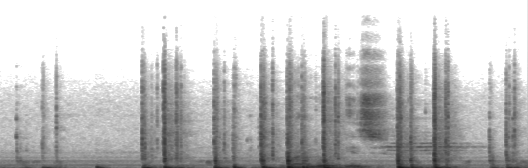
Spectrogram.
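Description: Fast bursts of keystrokes on a computer keyboard while writing VB.NET code, close and clattery with uneven rhythm, under a voice speaking Hindi.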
